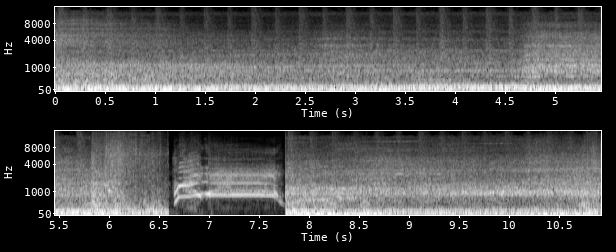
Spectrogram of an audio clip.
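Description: Loud, dense horror-trailer score and sound design with a heavy low end. About six and a half seconds in it cuts out abruptly for about a second, leaving a single high-pitched shriek that rises and then holds, before the loud score comes back in.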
